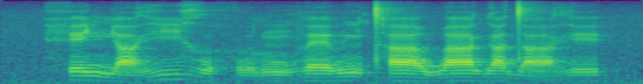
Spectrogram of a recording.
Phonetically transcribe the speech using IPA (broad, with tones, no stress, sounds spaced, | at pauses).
h e˦ ɲ a˨ ɣ i˦ ɣ ʊ˨ h ʊ˨ l ũ˨ v ɛ˦ β ĩ˦˨ tʰ aː˦˨ w aː˦ ɡ a˦ d aː˨ ɣ e˦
